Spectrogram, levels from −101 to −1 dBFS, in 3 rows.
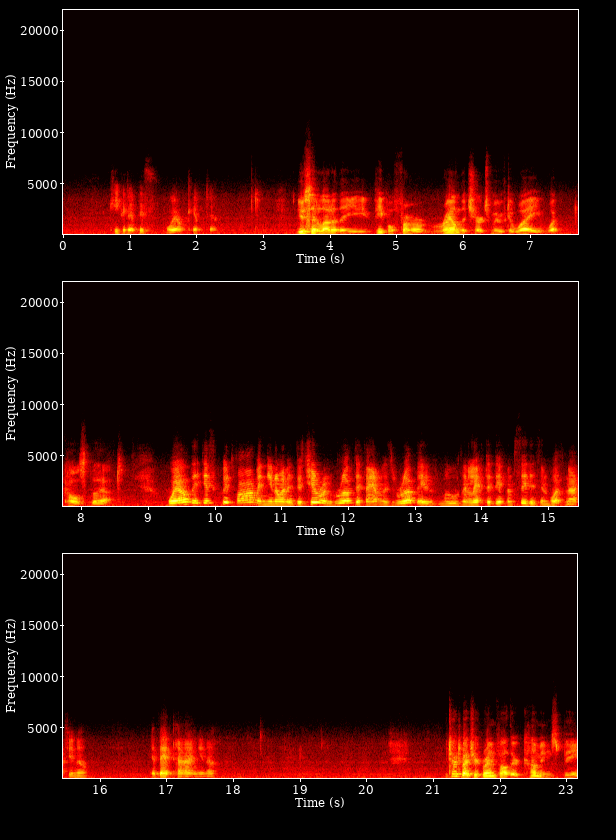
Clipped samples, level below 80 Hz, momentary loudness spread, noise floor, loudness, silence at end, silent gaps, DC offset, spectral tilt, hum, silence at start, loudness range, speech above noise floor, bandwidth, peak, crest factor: under 0.1%; -74 dBFS; 16 LU; -60 dBFS; -29 LUFS; 0 s; none; under 0.1%; -7 dB/octave; none; 0.75 s; 8 LU; 31 dB; 6.6 kHz; -8 dBFS; 22 dB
